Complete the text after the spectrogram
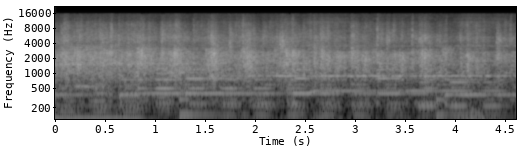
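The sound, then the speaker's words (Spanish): An audience applauding in church: a continuous wash of clapping held at a steady level, with sustained low tones running underneath and no spoken words. “Dele un aplauso al Señor, hermano. Dije al Señor, no a mí, hermano.”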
